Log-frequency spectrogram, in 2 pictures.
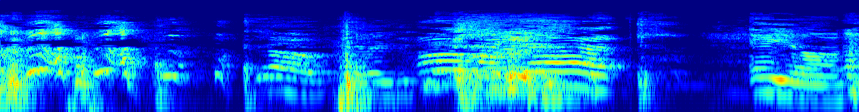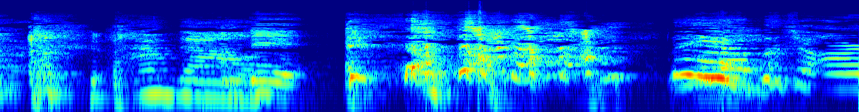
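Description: People talking, with a cough about two seconds in.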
